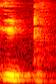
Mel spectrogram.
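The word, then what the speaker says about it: it: ये क्या लिखा हुआ है, तो टी लिखा हुआ है। इसका उच्चारण क्या करते हैं, तो आप बहुत सारे लोग जानते भी होंगे, कहें इट। तो बताइए, जब ये आई लिखा हुआ है तो यहाँ पर आई क्यों नहीं पढ़ रहे हैं, आई क्यों नहीं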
